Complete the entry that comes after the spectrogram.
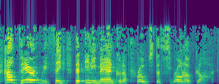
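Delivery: ordinary delivery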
